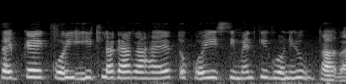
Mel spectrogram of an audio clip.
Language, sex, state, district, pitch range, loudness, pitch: Hindi, female, Maharashtra, Mumbai Suburban, 285-315 Hz, -16 LUFS, 300 Hz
